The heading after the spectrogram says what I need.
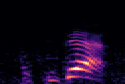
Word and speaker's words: debt: times you go into that short little word with a silent B in it you go into debt well the United States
